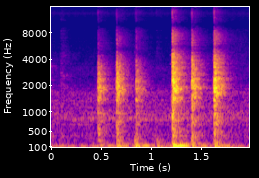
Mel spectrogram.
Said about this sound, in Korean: 이렇게 뭐 걸어다니는 소리가 들리는 거야.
